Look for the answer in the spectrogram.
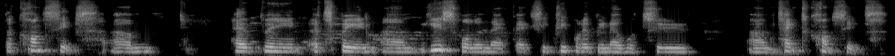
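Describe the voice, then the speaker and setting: A woman with a New Zealand accent speaking reflectively in a webinar, pausing thoughtfully and searching for her words. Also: fairly low pitch, flat delivery, poor audio. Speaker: guest webinar speaker, family violence practitioner.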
